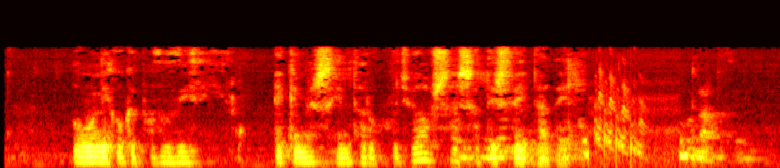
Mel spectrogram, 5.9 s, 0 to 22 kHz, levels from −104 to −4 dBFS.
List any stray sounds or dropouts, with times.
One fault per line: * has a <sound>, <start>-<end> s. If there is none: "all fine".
* has a chirp, 4.5-4.9 s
